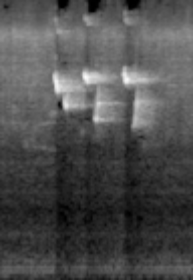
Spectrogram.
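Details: Corsican European goldfinch, one year old, giving two quick high twittering phrases of sharp liquid notes and short downward slides, with a brief gap between them and a quiet background.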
